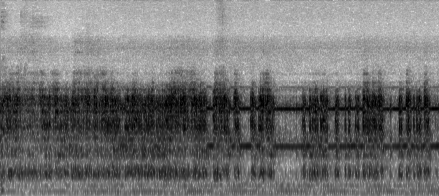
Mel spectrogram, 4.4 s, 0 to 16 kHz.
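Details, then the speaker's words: Belcom LS-102L 10m radio into a dummy load on 28.490 MHz sideband, mid-repair: hissy receiver audio with a steady tone, irregular crackles and dropouts. The VCO is extremely microphonic and on the edge; a missing earth is suspected. "but as you can hear that crackling noise that's not a good thing"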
